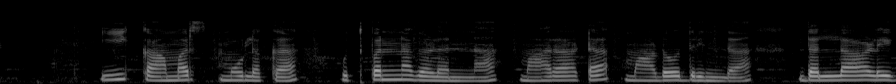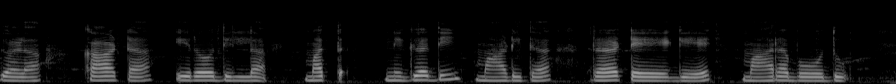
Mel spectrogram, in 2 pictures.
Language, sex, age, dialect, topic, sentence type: Kannada, female, 36-40, Dharwad Kannada, agriculture, statement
